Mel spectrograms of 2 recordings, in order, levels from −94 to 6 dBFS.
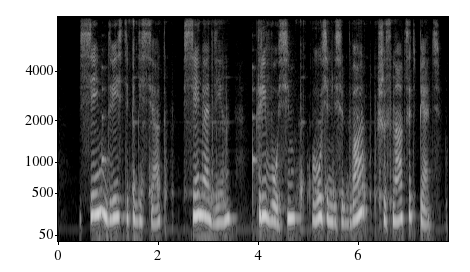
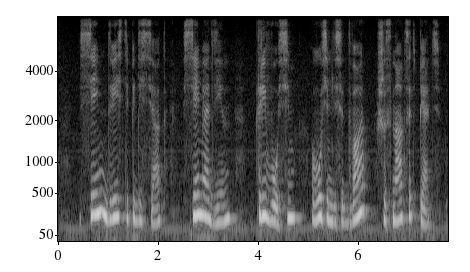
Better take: second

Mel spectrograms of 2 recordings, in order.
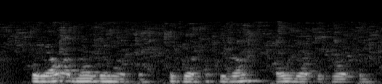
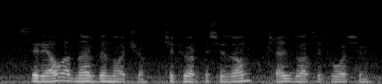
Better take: second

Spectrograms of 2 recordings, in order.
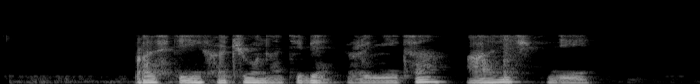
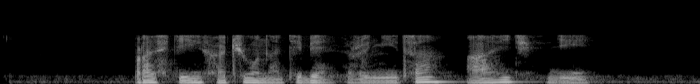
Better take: second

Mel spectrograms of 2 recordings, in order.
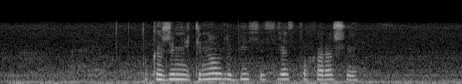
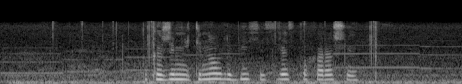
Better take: first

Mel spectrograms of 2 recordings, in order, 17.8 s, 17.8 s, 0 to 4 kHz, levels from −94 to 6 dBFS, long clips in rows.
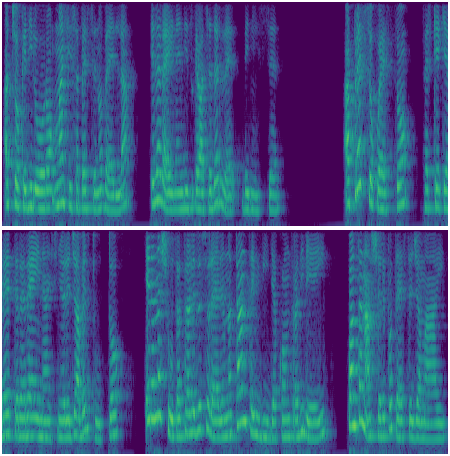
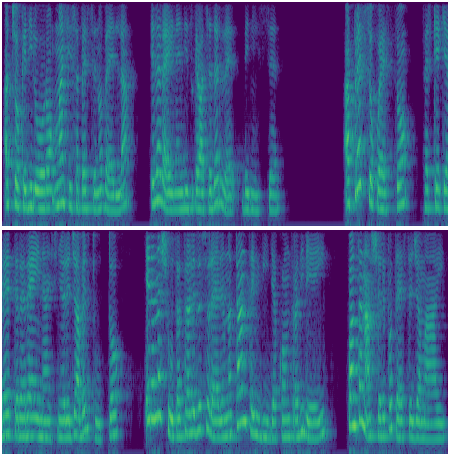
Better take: second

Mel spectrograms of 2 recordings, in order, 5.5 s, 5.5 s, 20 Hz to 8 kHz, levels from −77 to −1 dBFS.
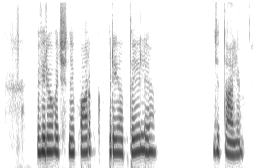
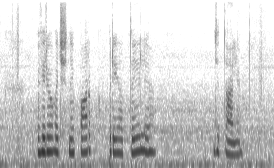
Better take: second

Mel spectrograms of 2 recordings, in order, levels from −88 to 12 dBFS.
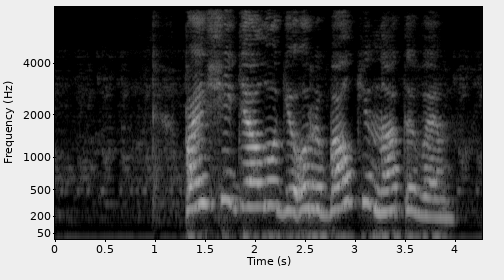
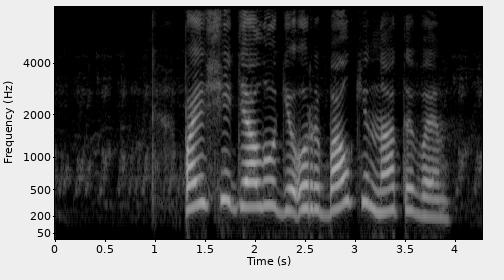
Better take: second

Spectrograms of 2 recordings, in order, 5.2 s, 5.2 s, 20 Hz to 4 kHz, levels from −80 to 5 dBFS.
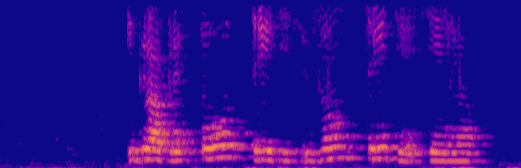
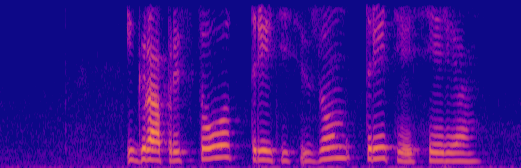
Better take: second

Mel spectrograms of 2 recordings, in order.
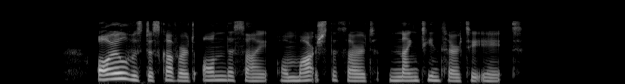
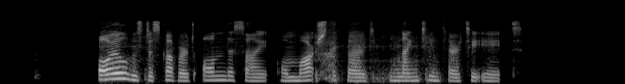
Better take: first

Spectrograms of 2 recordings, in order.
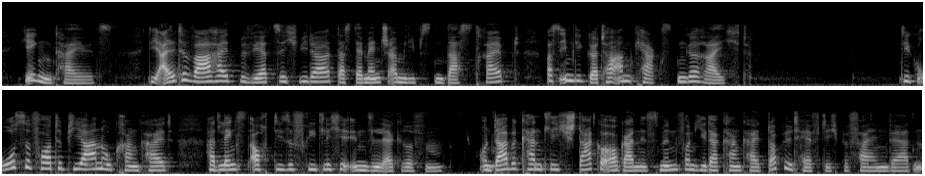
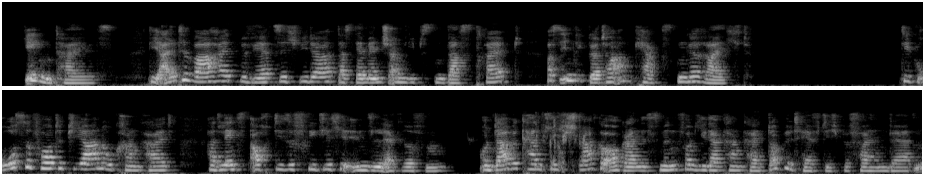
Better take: first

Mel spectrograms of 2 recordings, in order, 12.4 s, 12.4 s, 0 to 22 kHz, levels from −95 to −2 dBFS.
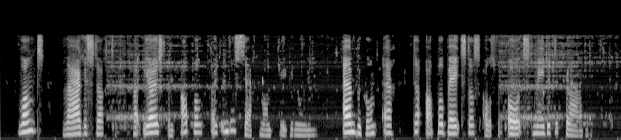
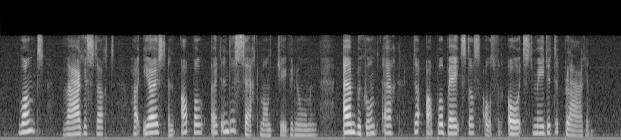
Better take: second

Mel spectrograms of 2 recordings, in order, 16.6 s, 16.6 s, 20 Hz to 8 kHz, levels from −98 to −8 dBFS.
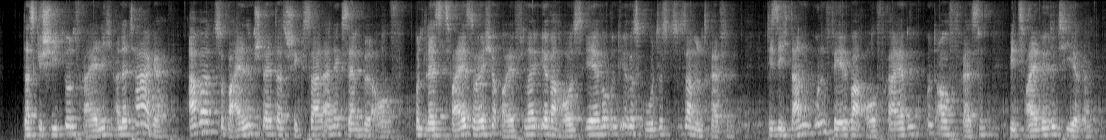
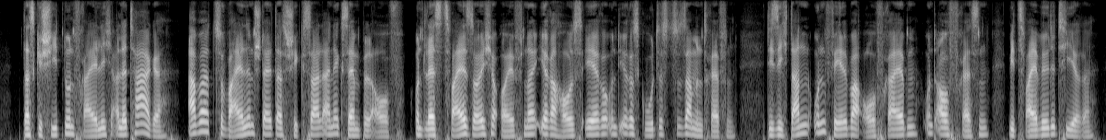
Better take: second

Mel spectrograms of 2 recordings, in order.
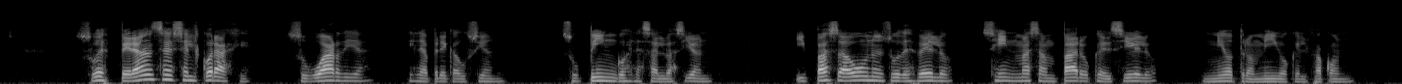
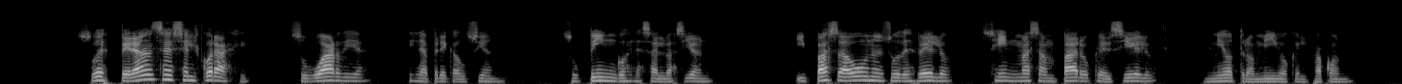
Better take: first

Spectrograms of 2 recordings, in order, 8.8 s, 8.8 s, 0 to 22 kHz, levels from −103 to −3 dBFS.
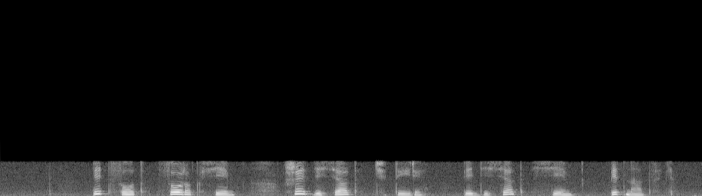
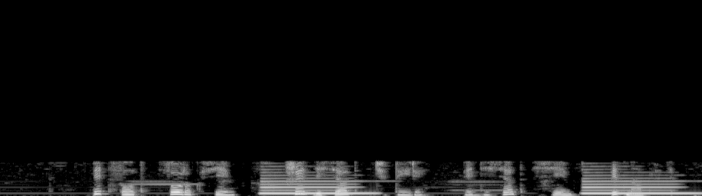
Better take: first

